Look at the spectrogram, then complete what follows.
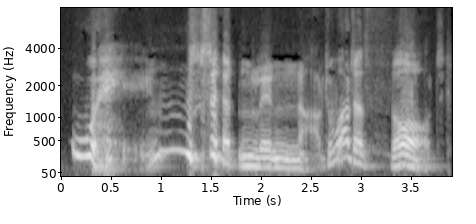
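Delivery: feigned horror, cried out, swooping and slow. Narrator reads the vicar answering a child's claim: mock horror. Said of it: "cried the vicar in mock horror".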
